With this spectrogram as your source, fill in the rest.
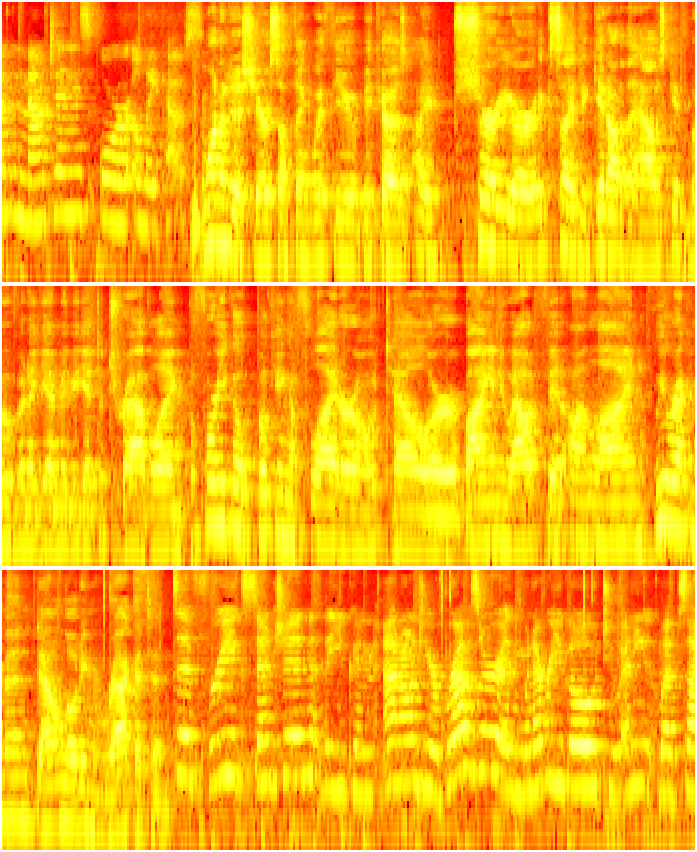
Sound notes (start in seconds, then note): none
